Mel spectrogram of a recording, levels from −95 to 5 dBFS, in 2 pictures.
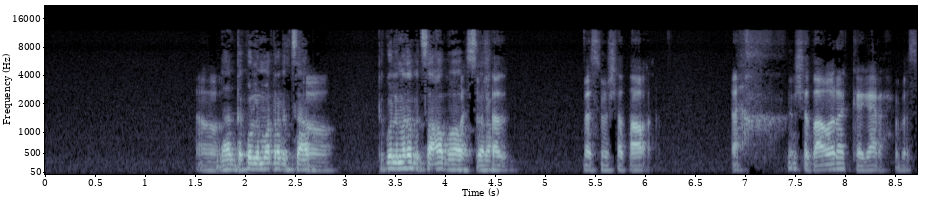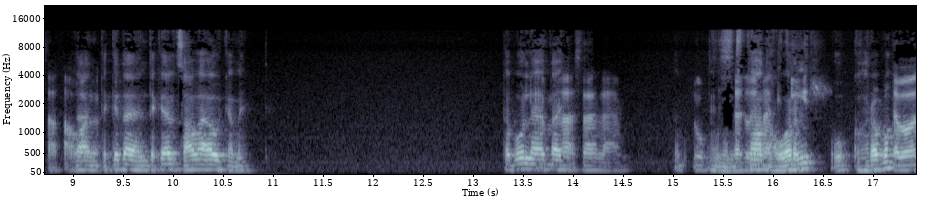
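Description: No technical faults can be heard anywhere in the speech recording.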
